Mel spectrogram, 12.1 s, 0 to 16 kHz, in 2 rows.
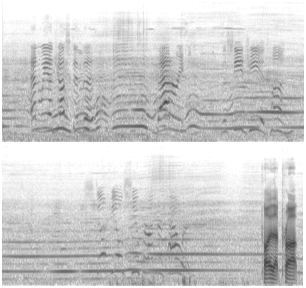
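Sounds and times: electric motor and propeller whine: 0:00.0 - 0:12.0.

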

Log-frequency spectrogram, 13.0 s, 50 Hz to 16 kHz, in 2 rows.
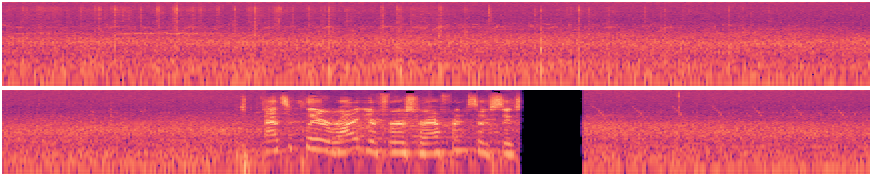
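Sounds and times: horse hoofbeats on sand: 0:00.0 - 0:06.0
outdoor background rush: 0:00.0 - 0:13.0.

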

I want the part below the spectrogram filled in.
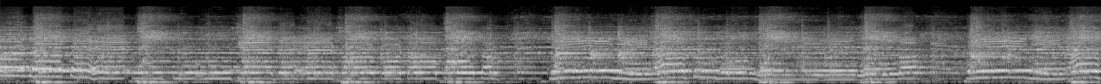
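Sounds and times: drum beating: 0:00.0 - 0:11.0.

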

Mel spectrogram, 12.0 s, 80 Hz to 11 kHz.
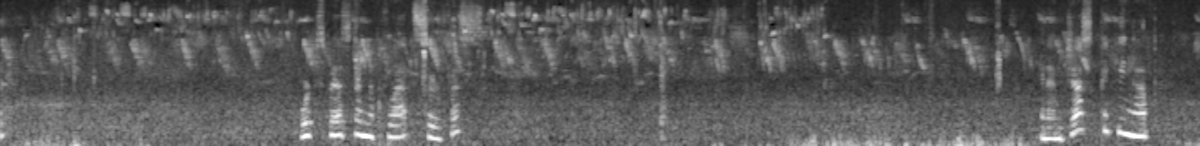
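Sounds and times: small birds chirping: 0:00.0 - 0:12.0.

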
